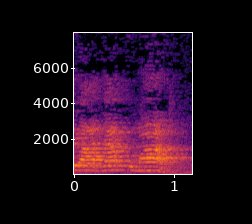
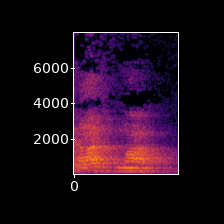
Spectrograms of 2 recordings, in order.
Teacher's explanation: अगर पूर्व पद में दीर्घ स्वर हो तो दीर्घ स्वर ह्रस्व स्वर में बदल जाता है।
